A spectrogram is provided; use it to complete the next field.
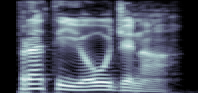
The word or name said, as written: प्रतियोजना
